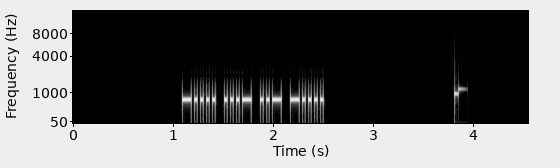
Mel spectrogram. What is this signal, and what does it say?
Morse code, heard as a keyed tone, about 40 wpm, 700 Hz. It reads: 6VU6
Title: All Cut Numbers - 4-Digit 40wpm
